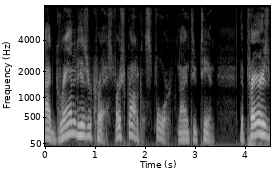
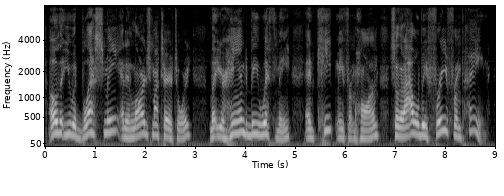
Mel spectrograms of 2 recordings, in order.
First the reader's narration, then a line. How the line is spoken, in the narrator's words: Jabez cried out to God, the God of Israel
